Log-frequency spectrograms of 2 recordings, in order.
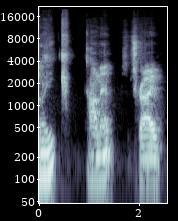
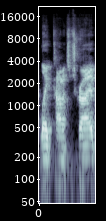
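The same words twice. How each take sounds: First: The phrase is said slowly and deliberately. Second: The phrase is said at a normal pace.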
